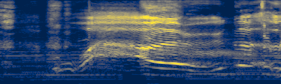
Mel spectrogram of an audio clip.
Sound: creature howls

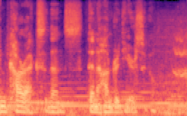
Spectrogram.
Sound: tires screech

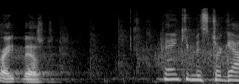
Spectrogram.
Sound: applause

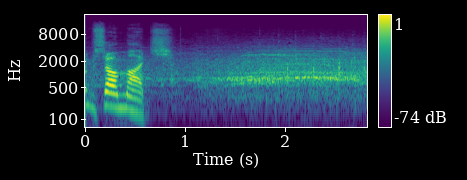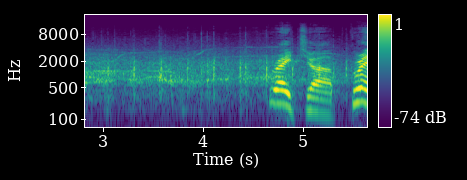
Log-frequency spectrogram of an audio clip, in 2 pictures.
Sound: applause

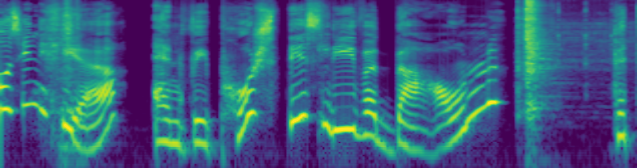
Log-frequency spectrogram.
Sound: clicks

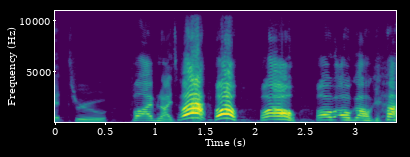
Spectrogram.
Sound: screams

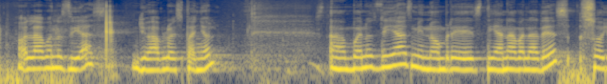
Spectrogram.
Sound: speaks in a foreign language

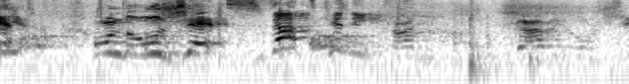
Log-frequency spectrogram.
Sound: speaking russian

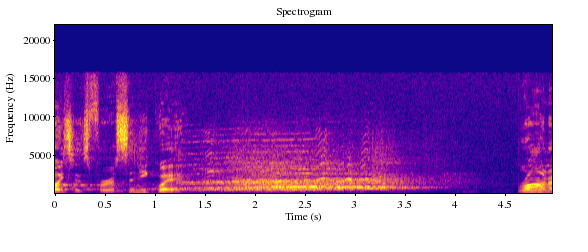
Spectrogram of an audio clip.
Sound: audience cheers

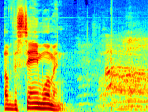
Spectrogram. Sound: audience exclaiming

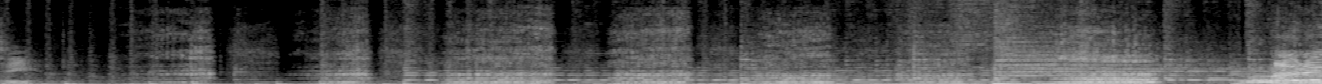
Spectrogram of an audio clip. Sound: suspenseful music; werewolf snarls

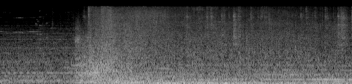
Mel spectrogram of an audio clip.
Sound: landmine exploding; tank metal creaking

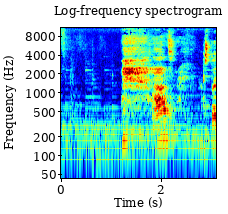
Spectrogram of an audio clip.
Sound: sigh

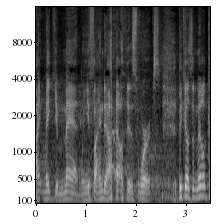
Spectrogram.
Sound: laughing

